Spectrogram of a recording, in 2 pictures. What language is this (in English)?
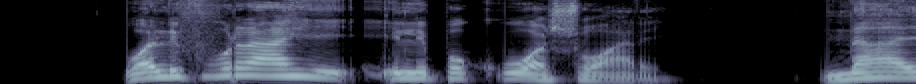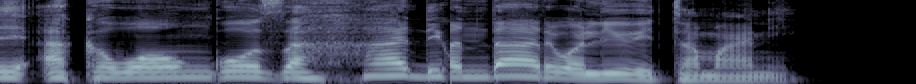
Swahili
